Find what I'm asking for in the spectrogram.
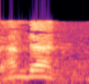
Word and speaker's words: همدان: فما كان نسبة إلى قبيلة فهو بالميم والدال, الميم الساكنة والدال همدان.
